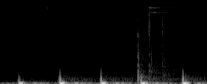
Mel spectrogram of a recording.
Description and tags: A giant, running.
